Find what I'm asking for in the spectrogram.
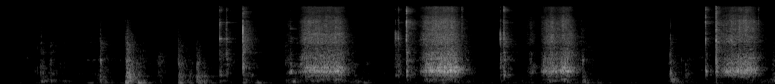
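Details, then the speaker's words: Chainsaw with new bar and chain spun by chain spinner: short bursts of dry, gritty rasp as the new bar's rails bed in; normal break-in grit. "that's better you can hear she's a little gritty that's normal with new bars every new bar I've ever had uh it's a little gritty uh you're gonna polish off the rails when you first run it"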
